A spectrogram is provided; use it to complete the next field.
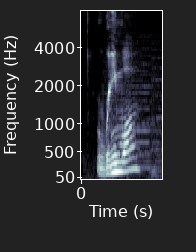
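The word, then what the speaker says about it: Rinoa: You maintain that her name rhymes with quinoa mean quinoa. Sorry. Reinoa.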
